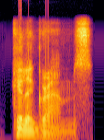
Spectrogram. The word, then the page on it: KG: British English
